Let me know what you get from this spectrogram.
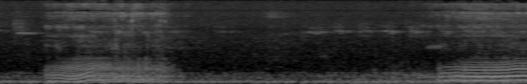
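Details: French bulldog asleep and snoring: a rising-and-falling voiced snore of over a second, a rough breathy stretch, then another steady, tonal snore starting near the end, all above a faint low hum.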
